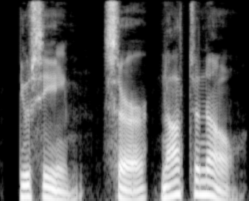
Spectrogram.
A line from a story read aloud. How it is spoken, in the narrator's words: said he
